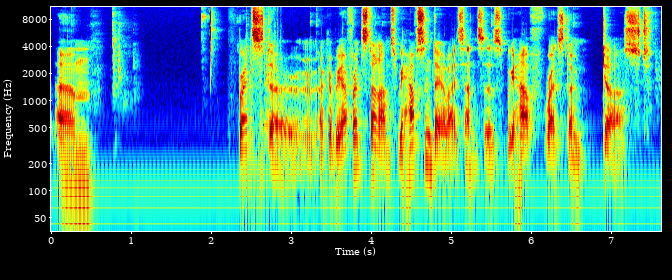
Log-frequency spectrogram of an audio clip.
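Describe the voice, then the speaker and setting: A man streams a video game, muttering to himself as he thinks aloud and works things out in casual live commentary. His mid-range voice is creaky, and he talks at a slow pace.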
